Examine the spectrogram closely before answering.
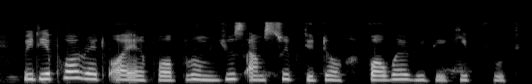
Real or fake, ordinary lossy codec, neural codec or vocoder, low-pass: real; none; none; 7.2 kHz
